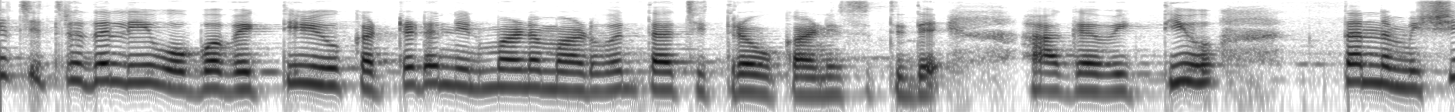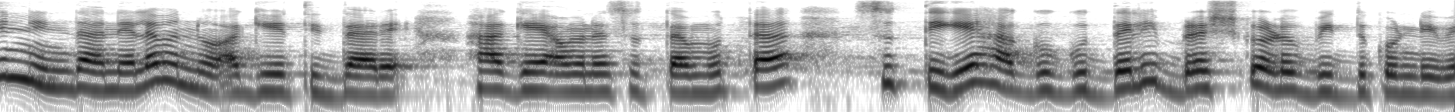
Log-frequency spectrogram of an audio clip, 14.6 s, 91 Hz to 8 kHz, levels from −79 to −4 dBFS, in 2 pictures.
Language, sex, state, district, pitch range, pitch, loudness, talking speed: Kannada, female, Karnataka, Mysore, 210-270 Hz, 225 Hz, -17 LUFS, 105 wpm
